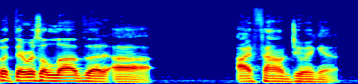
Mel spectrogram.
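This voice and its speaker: Fairly low in pitch, a man's voice shows ordinary pitch variation. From New Jersey, US. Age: 30s. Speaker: DJ, writer and event producer. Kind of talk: casual interview chat. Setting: in-person recording with cameras. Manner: laughs often.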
